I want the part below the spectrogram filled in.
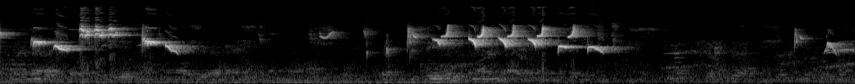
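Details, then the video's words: Asian brown flycatcher in unedited recording meant for tutoring other songbirds: varied sharp chirps and slurred whistles, then a quick series of high, falling whistled notes, ending with scattered short notes over faint low background hum. "Sikatan londo durasi 15 menit, Reall No editan, cocok buat masteran semua burung"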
